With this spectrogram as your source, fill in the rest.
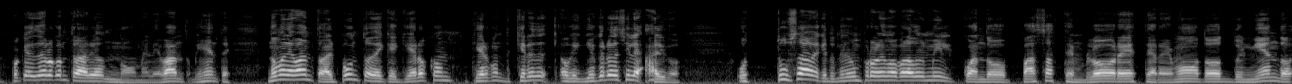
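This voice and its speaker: A young Puerto Rican man casually telling personal stories, animated, slipping English slang into his Spanish and acting out what people said. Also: mid-range voice, no room sound. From Puerto Rico. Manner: animated, mixes English slang, acts out quotes. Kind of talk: casual storytelling monologue.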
